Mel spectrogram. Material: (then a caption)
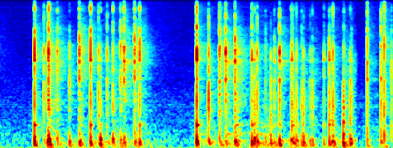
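Paper. Long nails scratch and tap a mat of hollow chevron paper straws, first arched and then draped over the mic. Quick, dry, crisp clicks and scratchy rustles come in two dense bursts split by a short pause, with a bright papery top and almost no ring.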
